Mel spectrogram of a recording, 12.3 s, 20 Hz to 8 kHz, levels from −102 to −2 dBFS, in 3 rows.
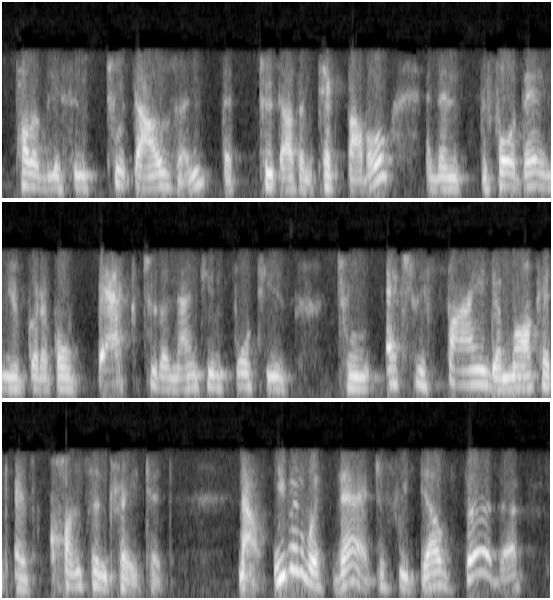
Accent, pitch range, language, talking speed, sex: South African, 130-185 Hz, English, 165 wpm, male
